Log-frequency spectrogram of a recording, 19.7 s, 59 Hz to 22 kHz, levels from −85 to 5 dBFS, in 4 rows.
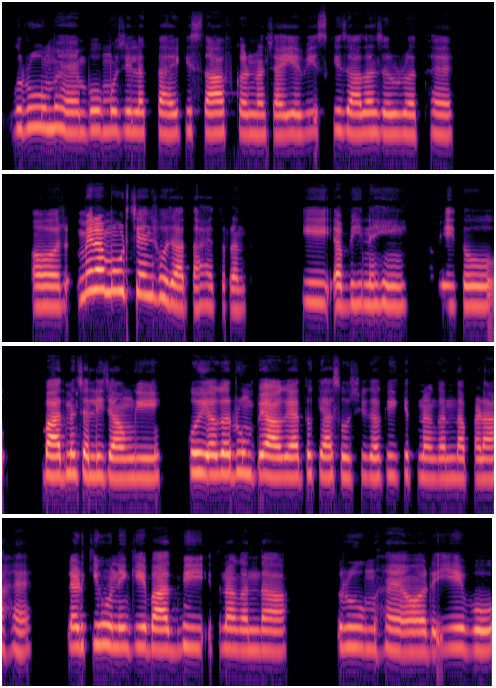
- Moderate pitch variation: No, narrow, 1.9 semitones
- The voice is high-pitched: Yes, high, 225 Hz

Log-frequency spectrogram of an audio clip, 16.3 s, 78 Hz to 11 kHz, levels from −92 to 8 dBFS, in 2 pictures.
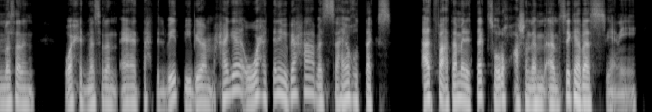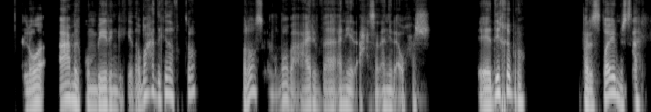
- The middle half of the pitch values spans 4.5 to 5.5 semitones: Yes, average, 5.0 semitones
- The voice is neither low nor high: No, low, 120 Hz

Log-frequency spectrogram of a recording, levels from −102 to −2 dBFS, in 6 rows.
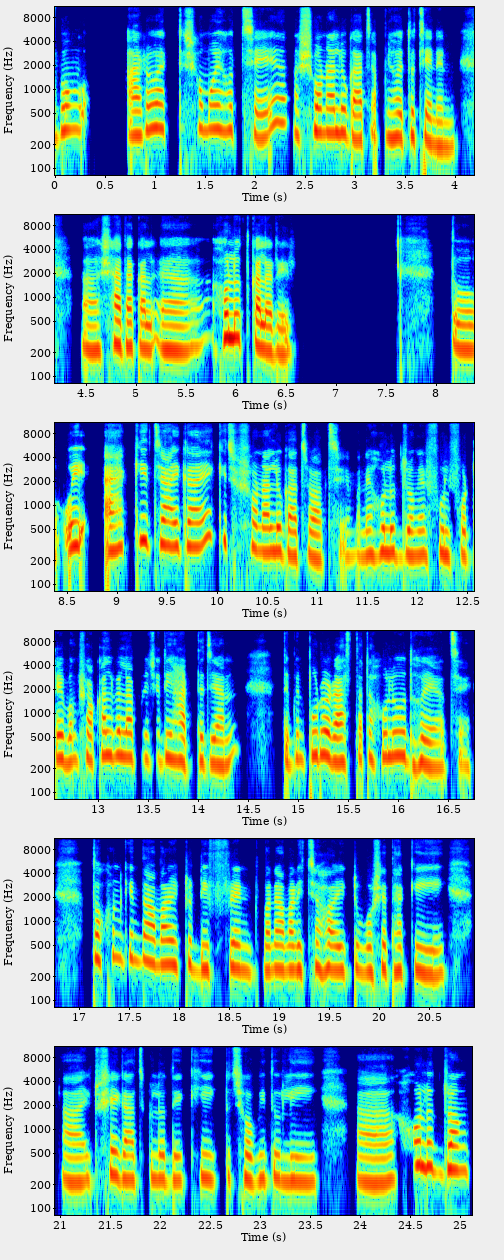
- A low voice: No, very high, 250 Hz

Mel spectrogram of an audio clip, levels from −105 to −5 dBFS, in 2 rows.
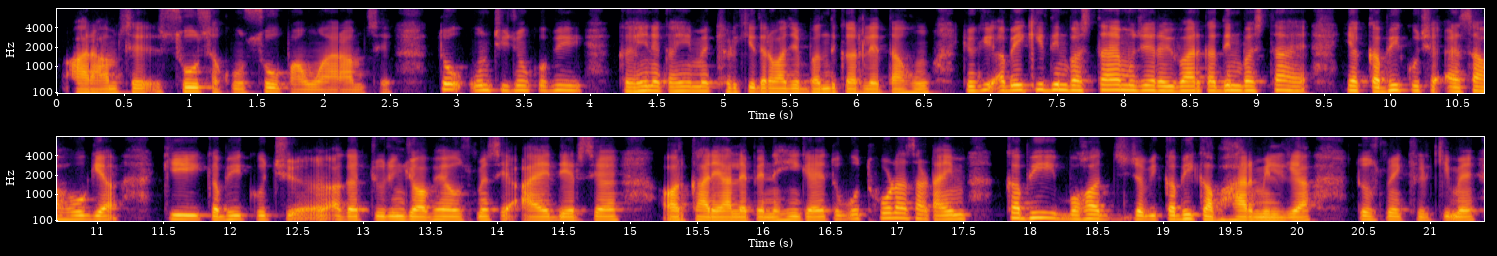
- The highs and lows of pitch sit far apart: Yes, wide, 6.1 semitones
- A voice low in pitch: Yes, low, 130 Hz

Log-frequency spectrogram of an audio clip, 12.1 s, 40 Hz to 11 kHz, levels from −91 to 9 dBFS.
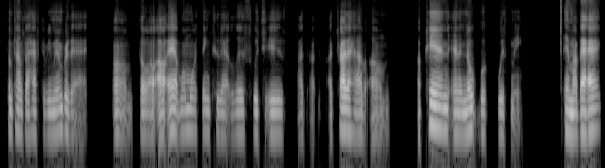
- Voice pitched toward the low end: Yes, low, 130 Hz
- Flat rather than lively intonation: Yes, narrow, 1.8 semitones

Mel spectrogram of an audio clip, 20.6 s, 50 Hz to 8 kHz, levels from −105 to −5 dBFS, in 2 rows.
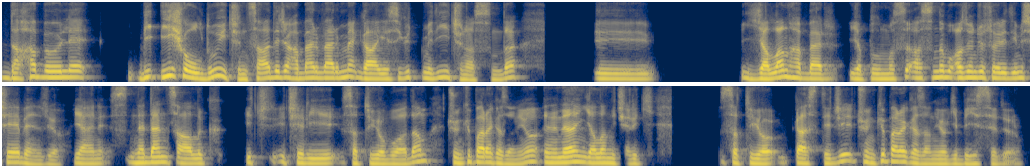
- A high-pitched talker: No, medium, 145 Hz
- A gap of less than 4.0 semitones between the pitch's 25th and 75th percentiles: No, average, 4.3 semitones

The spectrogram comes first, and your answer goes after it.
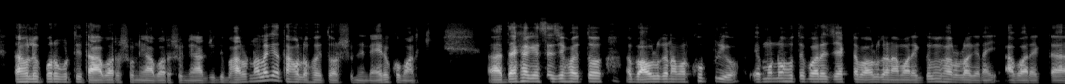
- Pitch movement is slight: No, average, 3.7 semitones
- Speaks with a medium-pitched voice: No, low, 120 Hz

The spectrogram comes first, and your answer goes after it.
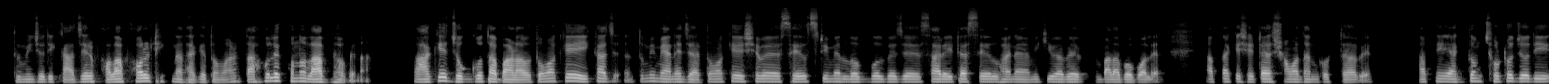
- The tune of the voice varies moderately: No, narrow, 2.0 semitones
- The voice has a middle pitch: No, low, 125 Hz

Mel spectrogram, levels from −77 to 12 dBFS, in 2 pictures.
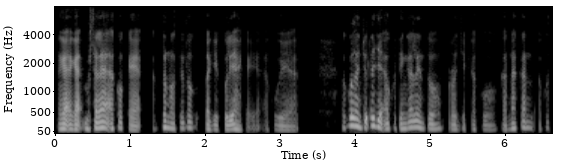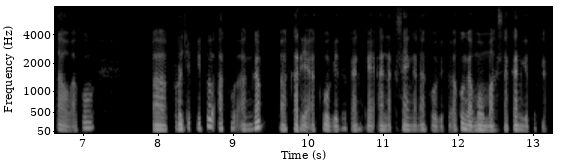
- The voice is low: Yes, low, 105 Hz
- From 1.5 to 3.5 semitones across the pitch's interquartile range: No, average, 4.2 semitones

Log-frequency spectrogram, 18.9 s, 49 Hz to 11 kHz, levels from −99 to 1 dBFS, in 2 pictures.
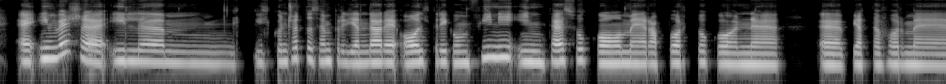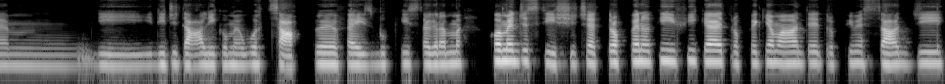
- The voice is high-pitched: Yes, high, 195 Hz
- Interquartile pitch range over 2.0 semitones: Yes, average, 2.7 semitones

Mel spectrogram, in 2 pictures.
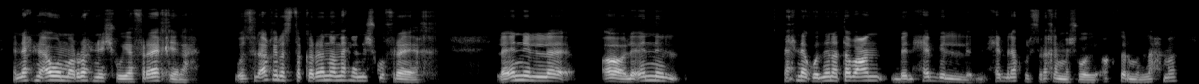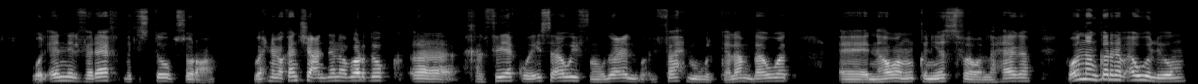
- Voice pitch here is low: No, medium, 155 Hz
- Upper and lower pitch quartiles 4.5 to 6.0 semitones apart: Yes, average, 5.2 semitones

